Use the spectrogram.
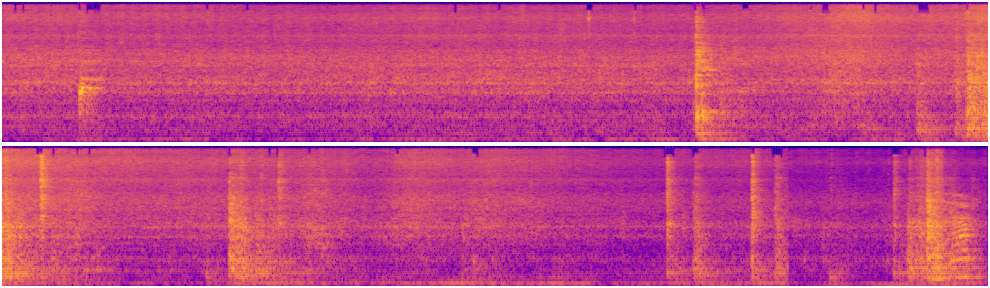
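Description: Spiced masala paste of Kashmiri chilli powder mixed with water sizzles and fries in a kadai, with a steady hiss broken by several sharp clanks and scrapes of stirring, close and fairly loud, no talking.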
